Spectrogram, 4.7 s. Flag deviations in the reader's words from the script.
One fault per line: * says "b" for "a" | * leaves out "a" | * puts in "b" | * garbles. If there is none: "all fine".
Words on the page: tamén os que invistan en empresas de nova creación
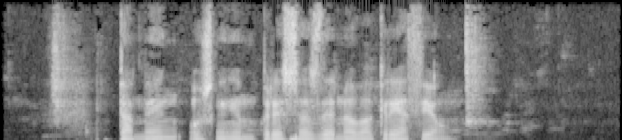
* leaves out "que invistan"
